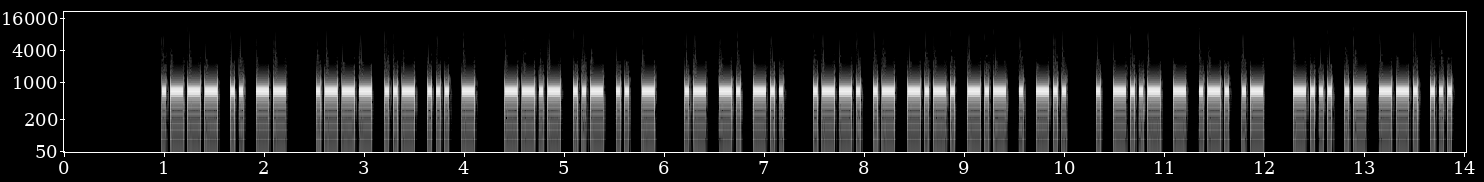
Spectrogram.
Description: Morse code, heard as a keyed tone, about 27 wpm, 700 Hz. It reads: JIM JUST QUIT AND PACKED EXTRA BAGS
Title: Pangram Challenge v2 - 28wpm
